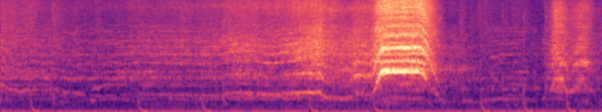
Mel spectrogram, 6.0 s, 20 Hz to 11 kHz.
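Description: HGLRC Rekon 5 five-inch FPV quadcopter's brushless motors whining in flight on a 6S battery, the pitch wavering with throttle. About four seconds in, a short, loud burst of throttle sends the whine up sharply and back down.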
